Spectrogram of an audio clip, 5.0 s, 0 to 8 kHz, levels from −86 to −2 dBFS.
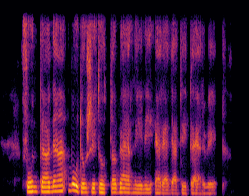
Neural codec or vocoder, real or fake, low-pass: codec, 24 kHz, 3 kbps, HILCodec; fake; 7.2 kHz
